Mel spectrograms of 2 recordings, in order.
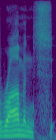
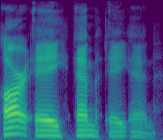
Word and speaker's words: Raman: commented comment is it's it's pronounced Ramen the noodles I okay I guess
